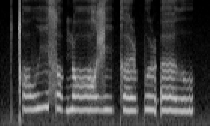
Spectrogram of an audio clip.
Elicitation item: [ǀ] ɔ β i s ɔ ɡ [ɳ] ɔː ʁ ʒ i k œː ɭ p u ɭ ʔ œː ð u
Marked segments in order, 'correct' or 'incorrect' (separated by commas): correct, correct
